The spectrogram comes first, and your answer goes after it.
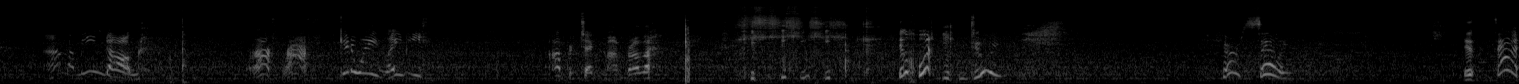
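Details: Playing puppies keep up scattered squeaky yelps and whimpers in loose clusters, some doubled, over fifteen seconds, with a person chatting to them and a rustle of movement in the middle.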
